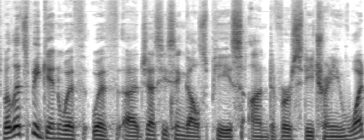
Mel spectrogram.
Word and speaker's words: Singal: Singal, yes.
